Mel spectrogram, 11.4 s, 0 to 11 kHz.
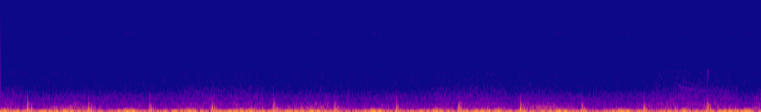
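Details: Female at rest: soft, regular low thumps over a steady hum, about 65 beats a minute; normal resting heartbeat.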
